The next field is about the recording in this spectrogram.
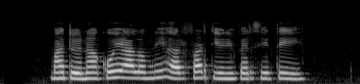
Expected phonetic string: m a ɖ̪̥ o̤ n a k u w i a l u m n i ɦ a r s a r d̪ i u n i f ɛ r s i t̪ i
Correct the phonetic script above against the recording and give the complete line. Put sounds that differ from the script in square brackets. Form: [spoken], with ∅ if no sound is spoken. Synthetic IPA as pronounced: m a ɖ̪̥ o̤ n a k u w i a l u m n i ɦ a r [f] a r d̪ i u n i f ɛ r s i t̪ i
